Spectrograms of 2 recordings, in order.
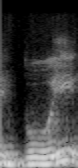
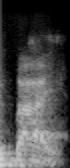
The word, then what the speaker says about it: by: gate the bird by we don't say buoy we say bye okay so we will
